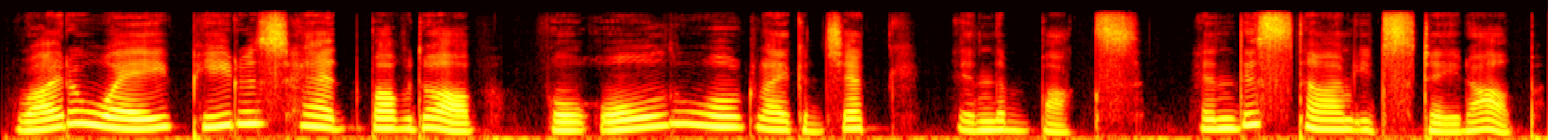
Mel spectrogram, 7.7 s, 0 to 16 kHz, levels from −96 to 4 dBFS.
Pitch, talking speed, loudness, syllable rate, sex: 225 Hz, 170 wpm, -16 LUFS, 3.8 syllables/s, female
